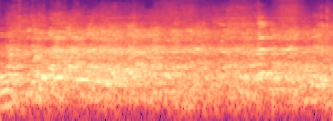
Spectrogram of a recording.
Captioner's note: audience laughing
